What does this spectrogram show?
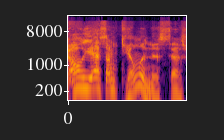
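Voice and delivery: high, cocky, self-congratulating, confident boast. Retelling own thoughts during an eye test: imitating own confident thoughts. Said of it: "So confident".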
